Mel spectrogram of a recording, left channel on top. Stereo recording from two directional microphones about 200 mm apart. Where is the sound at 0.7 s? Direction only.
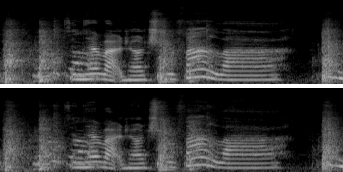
15° left (ahead or behind).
